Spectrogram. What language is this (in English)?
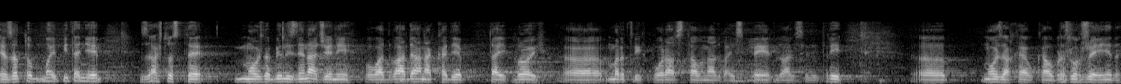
Croatian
